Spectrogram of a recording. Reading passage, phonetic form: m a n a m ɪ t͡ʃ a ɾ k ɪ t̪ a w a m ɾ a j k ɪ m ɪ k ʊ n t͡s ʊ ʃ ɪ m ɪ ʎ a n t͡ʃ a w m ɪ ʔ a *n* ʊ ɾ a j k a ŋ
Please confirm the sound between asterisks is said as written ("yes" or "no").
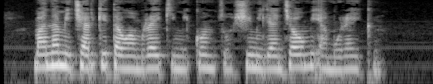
no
